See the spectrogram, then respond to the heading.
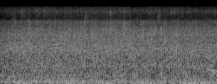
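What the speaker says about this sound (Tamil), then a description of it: "சுற்றுவட்டார பகுதிகளில் பரவலாக மழை பெய்தது" Heavy rain falling steadily across the Chengalpattu area in Tamil Nadu, a dense continuous hiss with no pauses, close and fairly loud, with no voices over it.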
